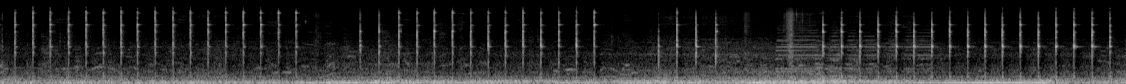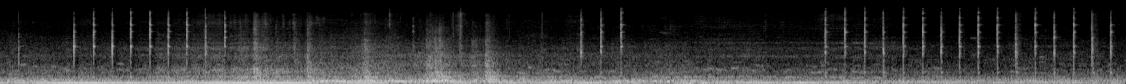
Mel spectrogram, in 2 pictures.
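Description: A metal tool taps rapidly and repeatedly on a metal part.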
